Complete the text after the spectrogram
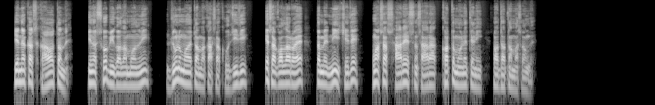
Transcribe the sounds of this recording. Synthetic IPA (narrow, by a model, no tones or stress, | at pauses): t̪ɪnãkasə̥kʰaːɔt̪ɐmɛ̰̃ | t̪ɪnãsoːbiɡɔlːamɔ̃nɽ̃i | d͡zʊɽ̃mɔ̃ɛ̃t̪ɐmãkaaːsakʰud͡zid̪i | eːsaɡɔlːaɾɔɛ | t̪ɐmɛ̃nĩit͡ʃʰɛd̪e | ɦũaːsasaːɾɛsɐ̃nsaːɾakʰɔt̪mɦɔɽ̃ɛt̪ɛːɽ̃ĩsɔd̪at̪ɐmã̰sɔ̃ŋɡɛ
